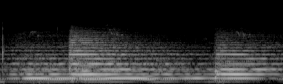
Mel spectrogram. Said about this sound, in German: Jetzt hat sie ihren alten schönen Klang wieder. Sie gehört zur St. Nikolauskirche und es ist eben unsere große Glocke. Sie wiegt über 3000 Kilo, Es ist nicht die schwerste Glocke Südtirols, aber eine mit dem schönsten Klang.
